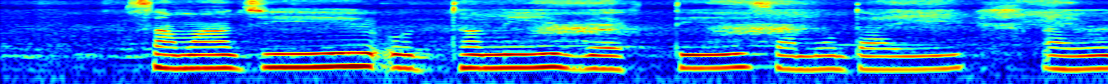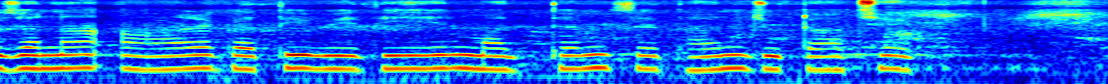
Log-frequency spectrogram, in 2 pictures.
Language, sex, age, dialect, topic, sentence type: Magahi, female, 51-55, Northeastern/Surjapuri, banking, statement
